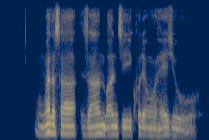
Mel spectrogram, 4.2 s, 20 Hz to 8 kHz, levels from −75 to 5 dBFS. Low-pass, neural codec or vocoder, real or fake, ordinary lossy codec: 7.2 kHz; codec, 16 kHz, 0.9 kbps, LongCat-Audio-Codec; fake; Opus, 24 kbps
